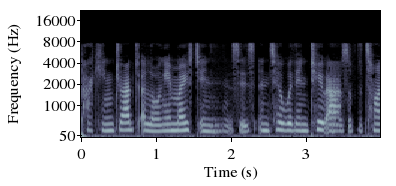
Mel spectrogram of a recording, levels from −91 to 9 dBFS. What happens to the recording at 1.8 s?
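Around 1.8 s the sound turns smeared and noisy between 1.73 and 1.99 s. This is AAC frame loss with concealment: the decoder rebuilt missing frames from the last good spectrum. The gap fits about five lost frames, roughly 150 ms.

Underneath, the sound is rough and grainy, with noise between harmonics and a synthetic-sounding top band. That likely comes from low-delay AAC compression (AAC-ELD), coded with a low-delay window. The plainly audible damage points to a low bitrate around 32 kbps.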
